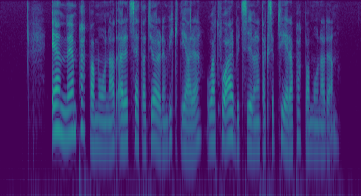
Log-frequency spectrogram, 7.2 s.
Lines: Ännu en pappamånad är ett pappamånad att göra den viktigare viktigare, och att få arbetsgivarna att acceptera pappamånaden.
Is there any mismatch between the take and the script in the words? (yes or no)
yes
